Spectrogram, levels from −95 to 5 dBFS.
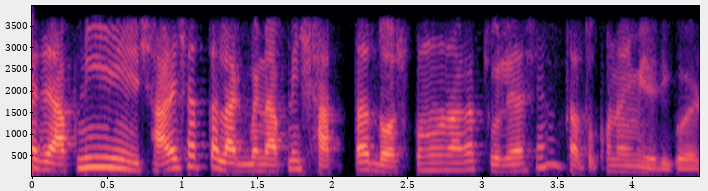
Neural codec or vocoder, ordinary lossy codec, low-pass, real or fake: none; none; 3.6 kHz; real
